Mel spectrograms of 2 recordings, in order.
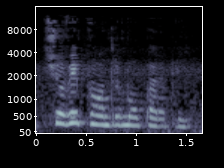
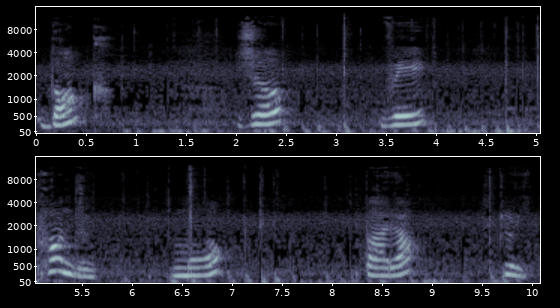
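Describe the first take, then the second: First: Said in the usual way. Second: Word by word, drawn out at the end; slow dictation. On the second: Shown as a demonstration. Teacher dictating an example sentence word by word. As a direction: dictate slowly, stretching parapluie. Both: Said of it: "what they will do?".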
